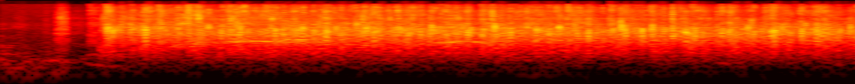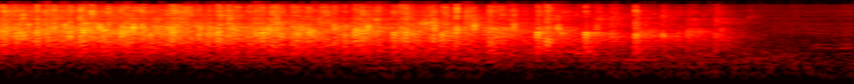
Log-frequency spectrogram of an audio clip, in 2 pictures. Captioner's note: applause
